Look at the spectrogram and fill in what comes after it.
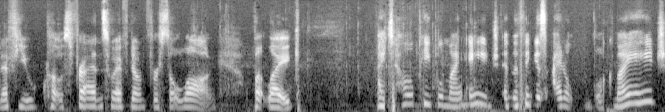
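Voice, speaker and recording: A woman at a fairly high pitch and moderate pace, over noticeable background noise. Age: young. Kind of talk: casual chat. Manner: lowered voice today.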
